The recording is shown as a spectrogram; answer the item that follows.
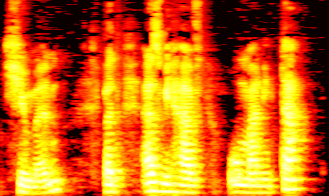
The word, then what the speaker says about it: umanità: And the H here is not going to be pronounced in Italian. – Umanità.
